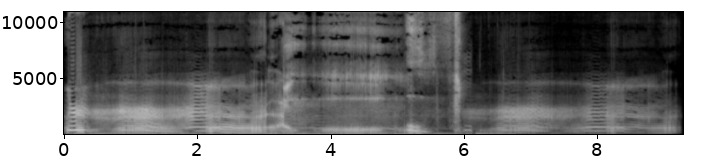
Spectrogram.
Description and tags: Hercules Heracles Squirrel Fictional Sound
herkules, grunt, push, effort, struggle, moaning, moan, groan, teeth, grunting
